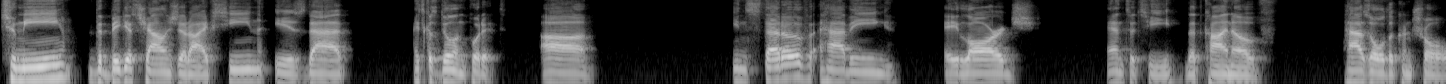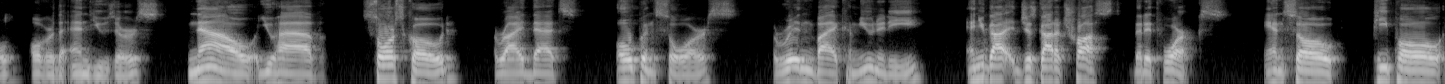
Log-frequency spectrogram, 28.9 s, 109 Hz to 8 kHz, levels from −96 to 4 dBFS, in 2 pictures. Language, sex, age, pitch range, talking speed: English, male, 30-49, 95-125 Hz, 120 wpm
